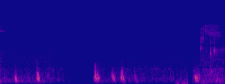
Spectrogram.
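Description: A few faint, short, low thumps at irregular spacing, separated by brief stretches of dead silence.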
